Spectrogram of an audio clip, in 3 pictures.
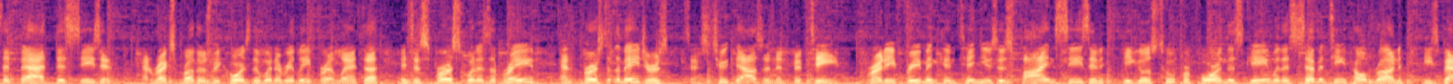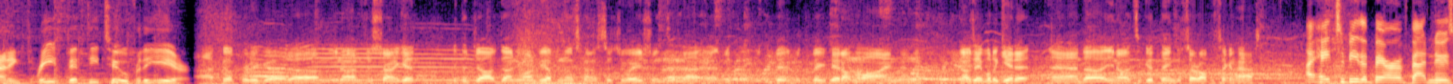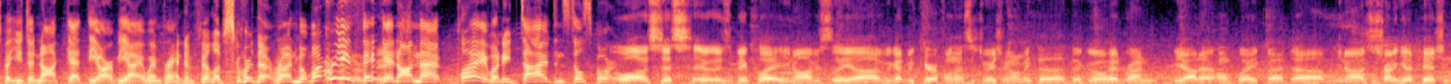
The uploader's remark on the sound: Postgame sound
